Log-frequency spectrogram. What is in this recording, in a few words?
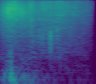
zone bush step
